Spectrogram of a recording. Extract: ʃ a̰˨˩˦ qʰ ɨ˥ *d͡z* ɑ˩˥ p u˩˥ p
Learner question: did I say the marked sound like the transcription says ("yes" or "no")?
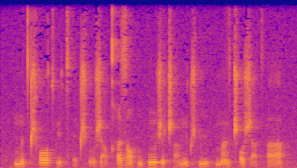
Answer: no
